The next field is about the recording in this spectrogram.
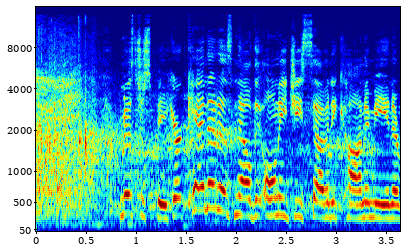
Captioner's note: some Applause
